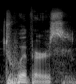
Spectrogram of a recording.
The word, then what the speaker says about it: Two Rivers: served for a while in Two Rivers, Wisconsin. I want to say I believe it's pronounced Twivers. – Yeah, I was trying to remember how they say it up there.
